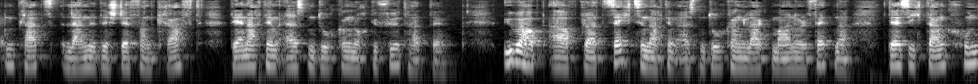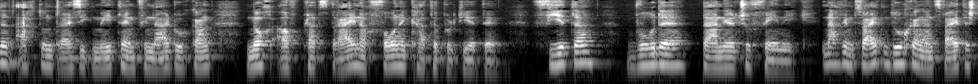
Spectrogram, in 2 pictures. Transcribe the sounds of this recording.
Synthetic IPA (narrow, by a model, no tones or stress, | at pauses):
tn̩pʰl̥at͡slandətəʃtɛfankʁ̥aftd̥eːɐnaːχd̥eːmʔḛːɐstn̩dʊɐxɡ̥aŋnɔχɡ̥əfyːɐthatʰəʔyːbɐhaʊp̚tʰaʊfpʰl̥at͡sz̥ɛçt͡seːnːaːχd̥eːmʔḛːɐstn̩dʊɐxɡ̥aŋlaːkmaːnuelfɛtnɐd̥eːɐzɪçd̥aŋkhʊndɐtʔa̰χtʊnt̚d̥ʁaɪsɪçmeːtɐɪmfinaːldʊɐxɡ̥aŋnɔχa̰ʊfpʰl̥at͡sd̥ʁaɪnaːxfɔɐnəkʰatʰapʊltʰiːɐtʰə | fiːɐtɐvʊɐdəd̥aːnjelt͡ʃofeːnɪçnaːχd̥eːmt͡sv̥aɪtn̩dʊɐxɡ̥aŋant͡sv̥aɪtɐʃ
